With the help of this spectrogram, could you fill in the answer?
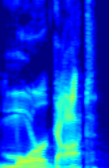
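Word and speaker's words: Morgott: It's pronounced Morgot. Margaret?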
